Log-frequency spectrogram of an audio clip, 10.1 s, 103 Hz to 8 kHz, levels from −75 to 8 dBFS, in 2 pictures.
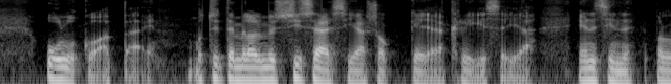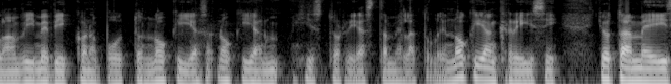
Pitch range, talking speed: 100-115 Hz, 155 wpm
